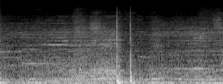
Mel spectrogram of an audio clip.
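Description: Fireworks shells bursting: a bang right at the start, then two more in quick succession just after a second in. The show's music plays loudly underneath.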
